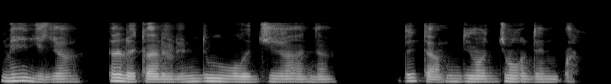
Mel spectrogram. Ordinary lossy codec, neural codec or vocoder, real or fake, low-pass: none; autoencoder, 22.05 kHz, a latent of 192 numbers a frame, VITS, trained on one speaker; fake; 7.2 kHz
